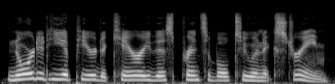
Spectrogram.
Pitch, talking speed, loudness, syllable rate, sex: 205 Hz, 195 wpm, -17 LUFS, 5.3 syllables/s, female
